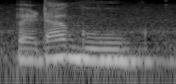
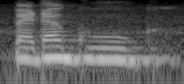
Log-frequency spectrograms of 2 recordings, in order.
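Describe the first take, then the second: Both takes have the same delivery.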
